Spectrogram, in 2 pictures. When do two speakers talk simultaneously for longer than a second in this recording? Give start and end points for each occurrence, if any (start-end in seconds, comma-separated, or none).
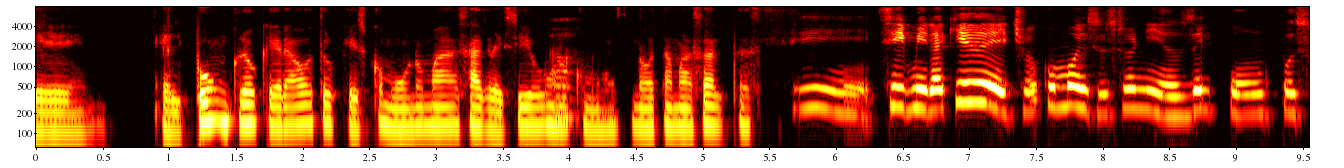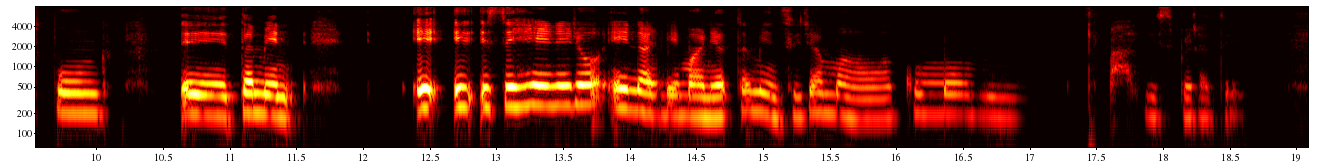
none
